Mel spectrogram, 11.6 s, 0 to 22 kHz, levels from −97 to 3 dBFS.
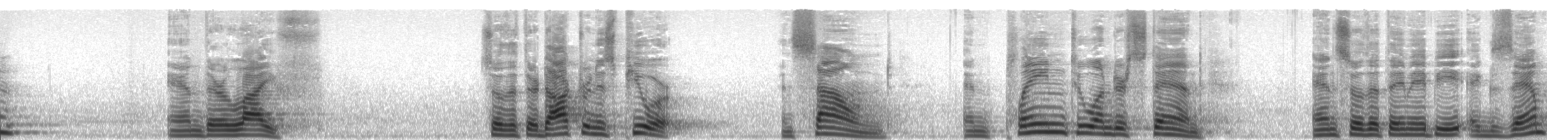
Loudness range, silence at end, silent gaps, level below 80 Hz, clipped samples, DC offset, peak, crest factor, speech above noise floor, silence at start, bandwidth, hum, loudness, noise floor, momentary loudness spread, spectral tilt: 3 LU; 0 s; none; -70 dBFS; under 0.1%; under 0.1%; -4 dBFS; 16 dB; 43 dB; 0 s; 17 kHz; none; -19 LUFS; -62 dBFS; 16 LU; -5.5 dB/octave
